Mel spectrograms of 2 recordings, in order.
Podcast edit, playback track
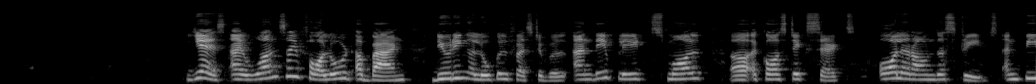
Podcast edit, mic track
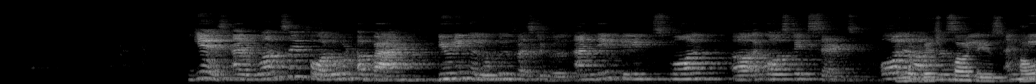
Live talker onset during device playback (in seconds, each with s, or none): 9.0 s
